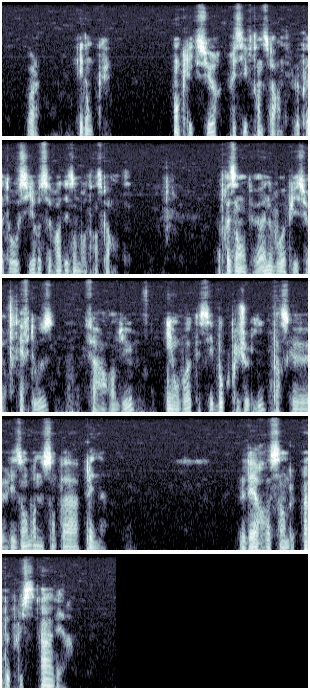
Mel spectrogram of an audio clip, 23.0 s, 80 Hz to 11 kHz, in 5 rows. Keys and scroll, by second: 5.8 KP_1.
